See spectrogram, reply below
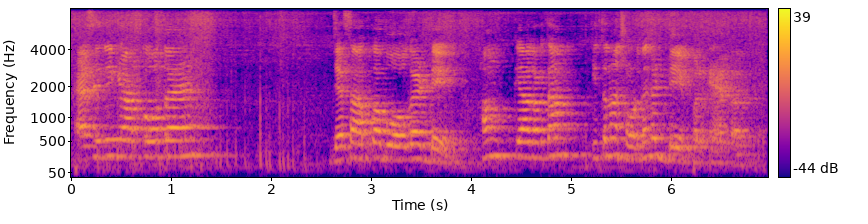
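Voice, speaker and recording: A man's voice: very high voice, moderate pace, a little hiss or hum. Male teacher for a casual video class, chatty, keeps saying "guys", drags out demo sounds, very echoey room. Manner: keeps addressing viewers as "guys", stretching and repeating demo sounds.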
